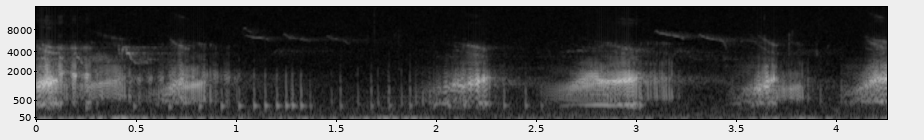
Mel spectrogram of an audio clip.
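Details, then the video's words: Several frogs calling at a wild forest pond: rapid pulsed croaking followed by separate swelling croaks roughly every second, with faint high chirps in the background. "30 Minutes of Frog Sounds at a Forest Pond"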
